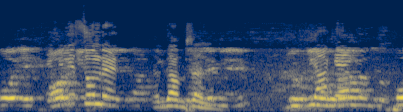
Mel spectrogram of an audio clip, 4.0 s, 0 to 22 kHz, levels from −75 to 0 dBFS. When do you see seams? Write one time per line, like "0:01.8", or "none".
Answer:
none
